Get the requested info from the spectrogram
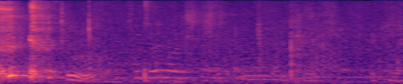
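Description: Low, indistinct voices talking in a hall, with a few sharp louder bursts near the start.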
